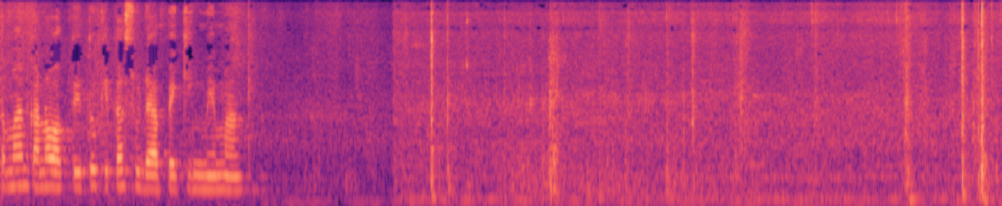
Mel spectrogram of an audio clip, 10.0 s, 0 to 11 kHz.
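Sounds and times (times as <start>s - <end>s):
car engine idling: 4.0s - 10.0s.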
